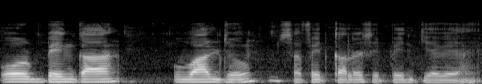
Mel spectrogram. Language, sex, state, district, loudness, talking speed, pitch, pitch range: Hindi, male, Arunachal Pradesh, Lower Dibang Valley, -16 LUFS, 150 wpm, 115 Hz, 105-125 Hz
